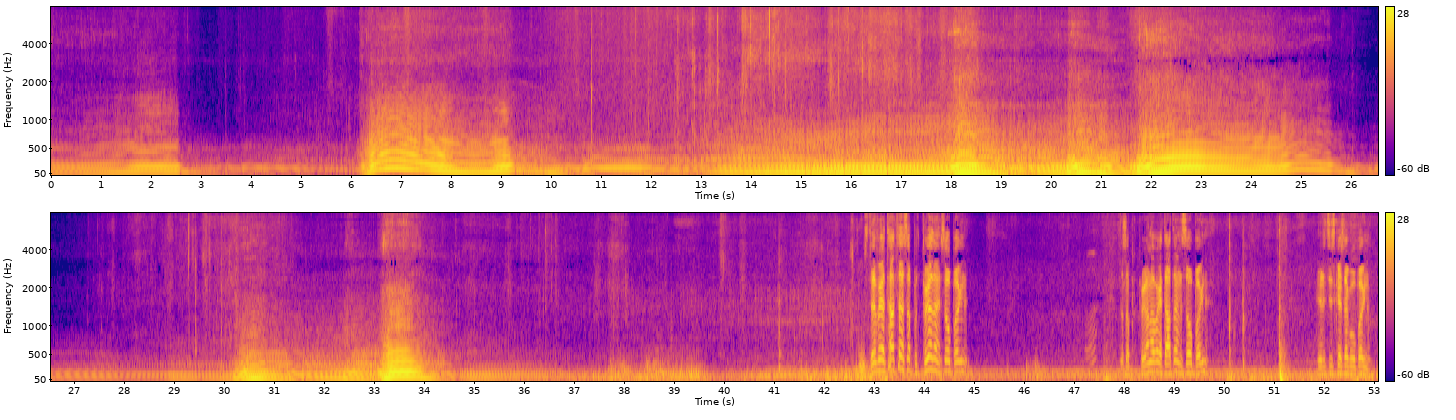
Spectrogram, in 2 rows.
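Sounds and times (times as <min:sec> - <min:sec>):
car engine revving hard: 0:06.2 - 0:25.8, 0:29.8 - 0:35.8.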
